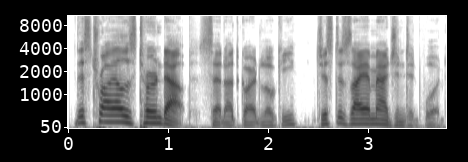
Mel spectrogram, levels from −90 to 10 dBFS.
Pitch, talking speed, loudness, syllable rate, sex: 125 Hz, 220 wpm, -19 LUFS, 5.9 syllables/s, male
